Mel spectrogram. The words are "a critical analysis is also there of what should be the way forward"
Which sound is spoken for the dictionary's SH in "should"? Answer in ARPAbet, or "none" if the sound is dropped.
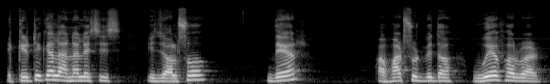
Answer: S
